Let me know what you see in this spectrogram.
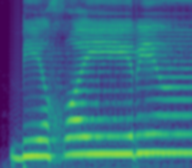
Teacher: Huruf ra dibunyikan secara tarqiq, sebab ra berharokat kasrah tanwin ya. Maka cara bacanya adalah tipis ya, ringan, tidak perlu mengangkat pangkal lidah.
